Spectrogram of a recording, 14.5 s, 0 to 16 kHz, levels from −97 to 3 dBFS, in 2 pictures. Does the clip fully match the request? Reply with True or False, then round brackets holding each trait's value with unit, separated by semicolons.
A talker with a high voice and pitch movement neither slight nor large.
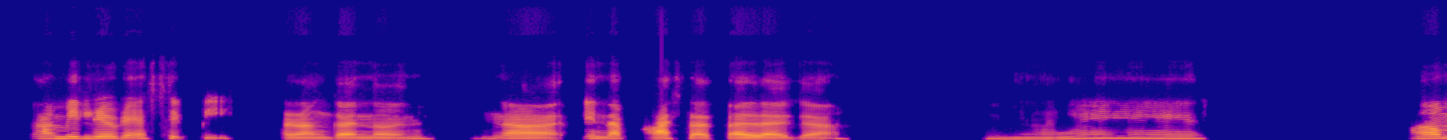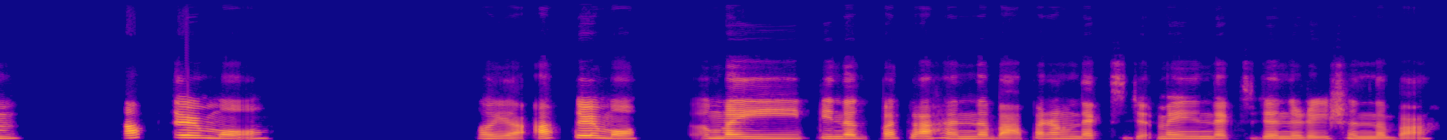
True (200 Hz; 3.2 semitones)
